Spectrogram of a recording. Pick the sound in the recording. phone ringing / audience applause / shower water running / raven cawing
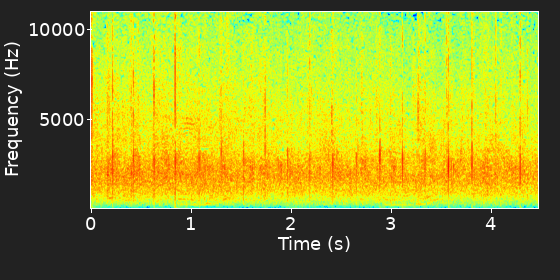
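audience applause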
